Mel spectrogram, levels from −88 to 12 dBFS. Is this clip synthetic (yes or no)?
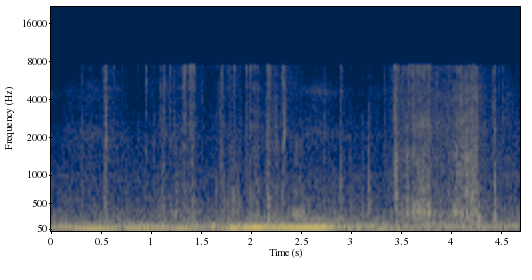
no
